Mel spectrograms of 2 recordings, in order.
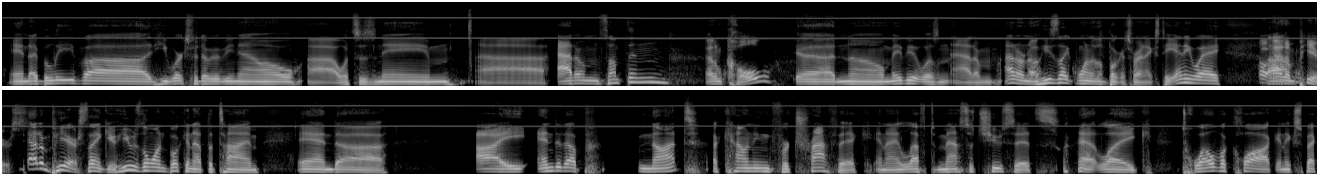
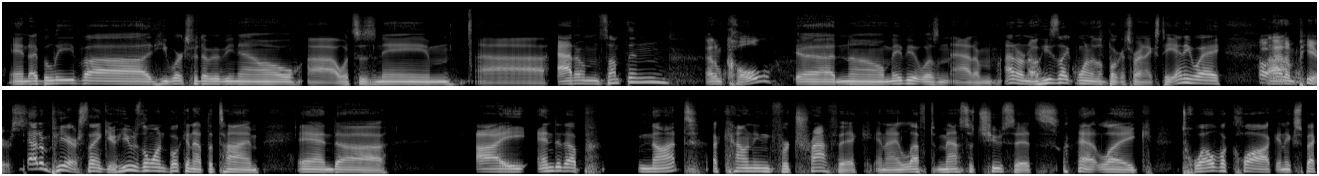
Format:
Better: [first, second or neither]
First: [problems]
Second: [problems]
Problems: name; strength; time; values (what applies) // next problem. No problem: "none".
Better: second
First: high-pitched whine; noticeable; throughout; 10 kHz, 15 dB below the speech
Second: none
